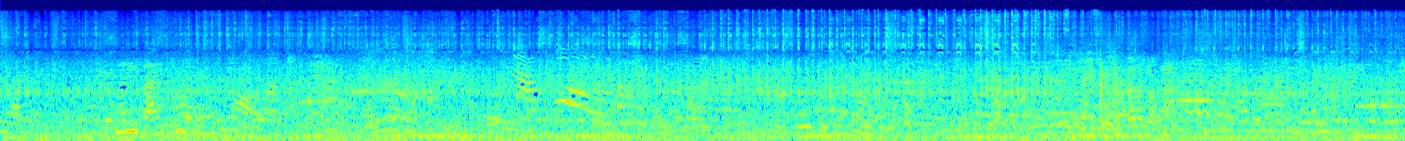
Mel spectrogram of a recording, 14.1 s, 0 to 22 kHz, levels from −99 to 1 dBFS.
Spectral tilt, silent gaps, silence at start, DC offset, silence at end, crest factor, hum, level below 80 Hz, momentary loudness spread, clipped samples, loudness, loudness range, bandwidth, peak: -4 dB/octave; none; 0 s; under 0.1%; 0 s; 22 dB; none; -50 dBFS; 4 LU; under 0.1%; -37 LUFS; 2 LU; 17 kHz; -16 dBFS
